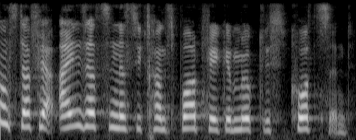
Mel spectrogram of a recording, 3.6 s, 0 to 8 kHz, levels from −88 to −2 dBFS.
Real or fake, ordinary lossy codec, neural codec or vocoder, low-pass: fake; Opus, 64 kbps; codec, 16 kHz, 2 kbps, FunCodec, trained on LibriTTS, 25 frames a second; 7.2 kHz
